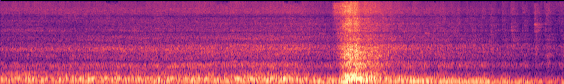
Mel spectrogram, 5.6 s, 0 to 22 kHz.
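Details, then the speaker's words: Race car V8 with an open motor, running on old gas: lumpy, strong burble with one sharp blip of revs that settles back cleanly; it won't idle on its own. Normal running. "I can't believe how well that thing runs."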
